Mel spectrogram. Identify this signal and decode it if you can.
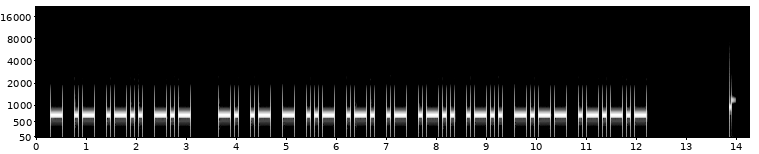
Morse code, heard as a keyed tone, about 14 wpm, 700 Hz. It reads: TALK NATURALLY.
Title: Sentences from Top 1300 Words 15wpm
